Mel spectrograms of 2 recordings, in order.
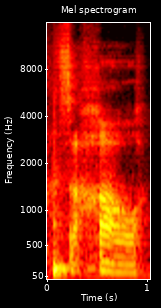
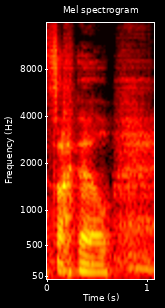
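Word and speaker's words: שכל: Sahal. That was a terrible pronunciation. That's an A-L. Sahal. So you should say it, not Sahel.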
